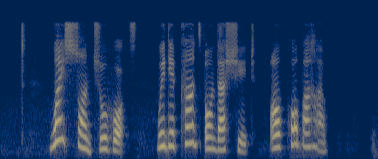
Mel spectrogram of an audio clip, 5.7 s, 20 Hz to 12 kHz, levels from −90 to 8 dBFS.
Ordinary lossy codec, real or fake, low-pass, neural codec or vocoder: none; fake; 7.2 kHz; codec, 16 kHz, 0.5 kbps, FunCodec, trained on LibriTTS, 25 frames a second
